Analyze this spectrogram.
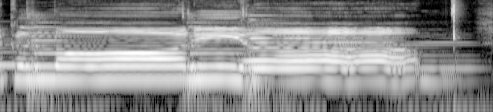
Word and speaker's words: gloriam: Sed nomini tuo gloriam. Excellent. Just a couple of things there. So when you're seeing gloriam, can you give that an extra syllable?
